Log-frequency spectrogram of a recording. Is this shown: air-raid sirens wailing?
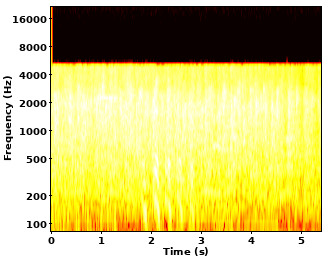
no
